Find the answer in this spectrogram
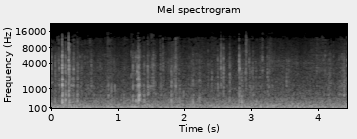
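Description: Chewing a crunchy taco shell: scattered crunches and crackles, over a low steady hum of the car cabin.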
